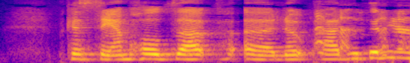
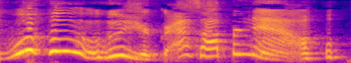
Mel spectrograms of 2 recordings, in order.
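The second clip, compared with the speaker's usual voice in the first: high, loud woohoo with laughter; hammed-up kid's victory whoop; triumphant gloating; 9 semitones higher, 5 dB louder than usual. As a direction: crow over your victory. [name] crows after snatching pebble.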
